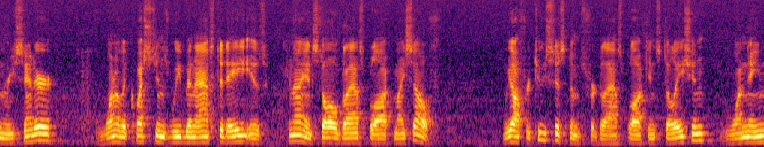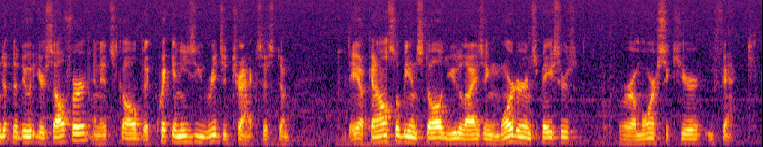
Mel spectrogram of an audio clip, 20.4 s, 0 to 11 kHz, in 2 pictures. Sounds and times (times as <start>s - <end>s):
Speech: 0.0s - 5.9s, 6.7s - 14.1s, 14.8s - 20.3s.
